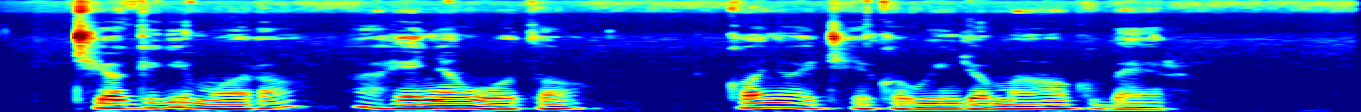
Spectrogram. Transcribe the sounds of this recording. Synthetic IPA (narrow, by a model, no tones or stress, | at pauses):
tjoɡɪɡɪmɔɾɔ | aɦɪɲawot̪o | kɔɲɔɛtjekɔwiɲd͡ʒomaɔkbɛr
